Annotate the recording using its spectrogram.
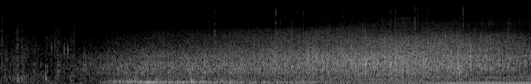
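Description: A van drives past on a dirt road.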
